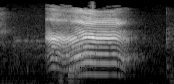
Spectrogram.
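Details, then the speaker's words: Cranky baby girl crying although already fed: a single short, clear, strong wailing cry in a quiet room; infant crying. "what her crying baby's cry what are you crying about what you crying for you're all fed"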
